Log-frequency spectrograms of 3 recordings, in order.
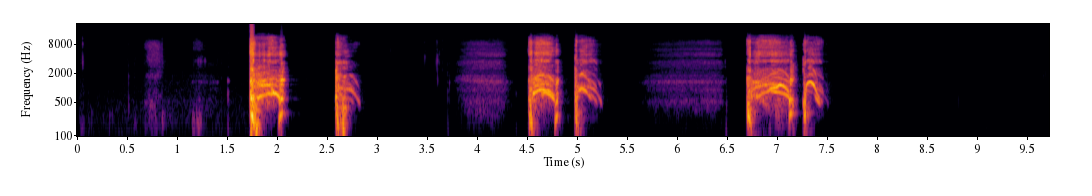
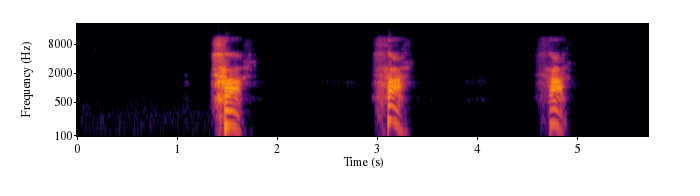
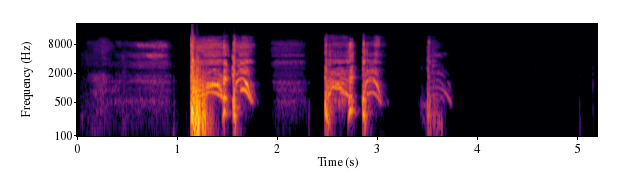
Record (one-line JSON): {"three_cough_length": "9.7 s", "three_cough_amplitude": 32768, "three_cough_signal_mean_std_ratio": 0.31, "exhalation_length": "5.7 s", "exhalation_amplitude": 32767, "exhalation_signal_mean_std_ratio": 0.25, "cough_length": "5.2 s", "cough_amplitude": 32768, "cough_signal_mean_std_ratio": 0.32, "survey_phase": "beta (2021-08-13 to 2022-03-07)", "age": "18-44", "gender": "Male", "wearing_mask": "No", "symptom_cough_any": true, "symptom_runny_or_blocked_nose": true, "smoker_status": "Never smoked", "respiratory_condition_asthma": false, "respiratory_condition_other": false, "recruitment_source": "Test and Trace", "submission_delay": "0 days", "covid_test_result": "Positive", "covid_test_method": "LFT"}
